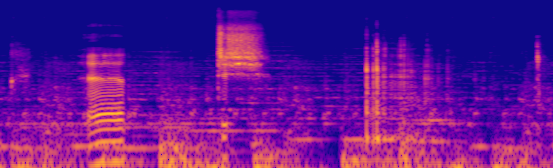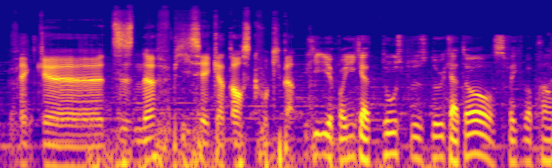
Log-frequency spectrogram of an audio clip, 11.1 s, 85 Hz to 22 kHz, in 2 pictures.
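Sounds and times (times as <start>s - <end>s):
speech: 0.9s - 1.4s, 2.2s - 2.6s, 6.0s - 11.0s
dice clattering across a hard surface: 3.6s - 4.5s.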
